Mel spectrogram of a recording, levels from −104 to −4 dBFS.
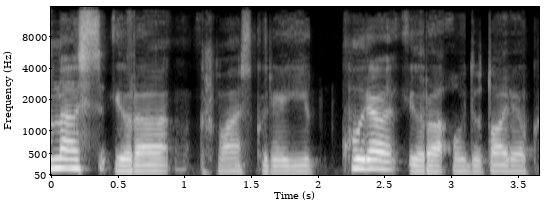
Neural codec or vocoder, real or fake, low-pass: codec, 32 kHz, 1.9 kbps, SNAC; fake; 14.4 kHz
